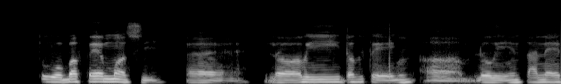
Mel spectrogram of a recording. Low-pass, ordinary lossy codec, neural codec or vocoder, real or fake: 7.2 kHz; none; vocoder, 44.1 kHz, 128 mel bands, Pupu-Vocoder; fake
